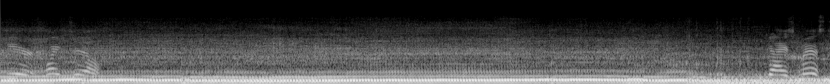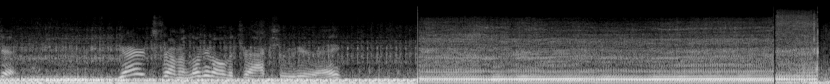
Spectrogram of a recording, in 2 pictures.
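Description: An engine drones steadily as a snowmobile rides along.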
